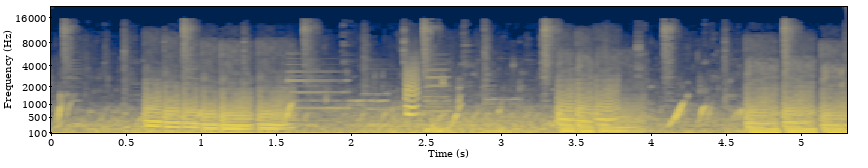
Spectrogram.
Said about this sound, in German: So geht das den ganzen Tag. Ihre Forelle mit dem Po-Gesicht pupst den ganzen Tag?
